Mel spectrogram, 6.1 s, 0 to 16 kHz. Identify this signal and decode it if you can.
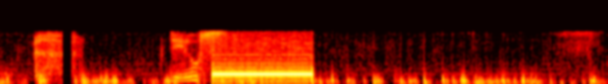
Ringback tone (China, 450 Hz), with speech.
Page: Capital - SP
